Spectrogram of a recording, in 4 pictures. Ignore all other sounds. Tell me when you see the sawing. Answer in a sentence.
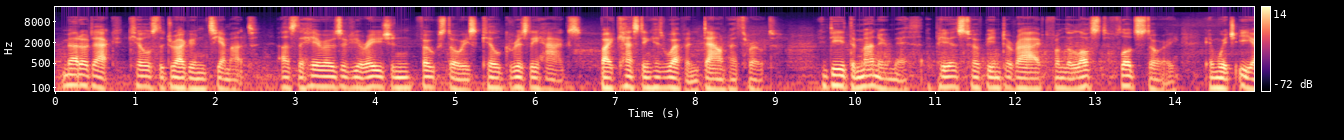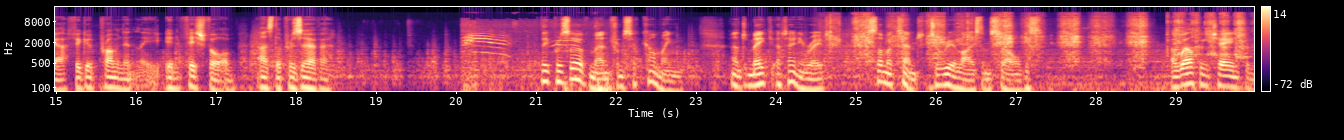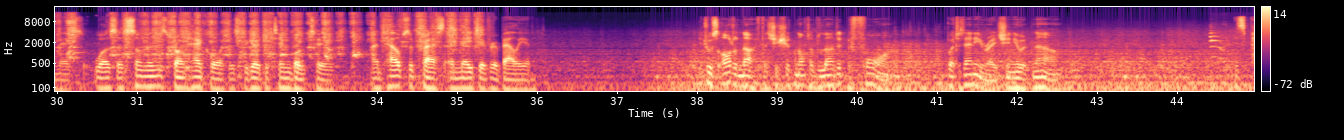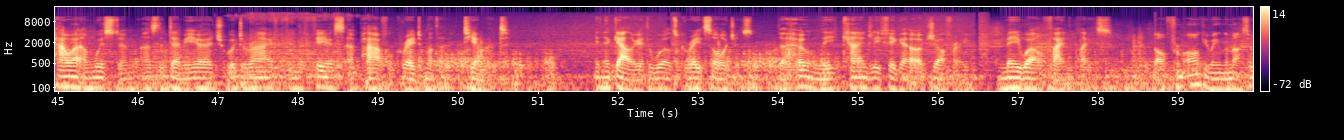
The sawing can be heard from 24.4 to 35.5 s.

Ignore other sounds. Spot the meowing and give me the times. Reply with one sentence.
The meowing can be heard from 20.1 to 22.1 s and from 44.4 to 45.5 s.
